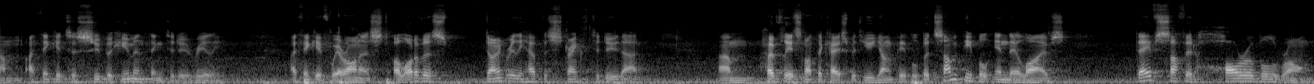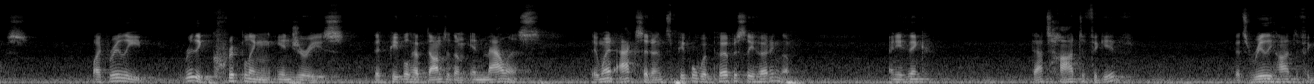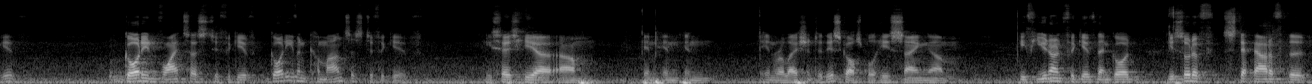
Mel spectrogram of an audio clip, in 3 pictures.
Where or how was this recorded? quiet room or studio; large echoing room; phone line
large echoing room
